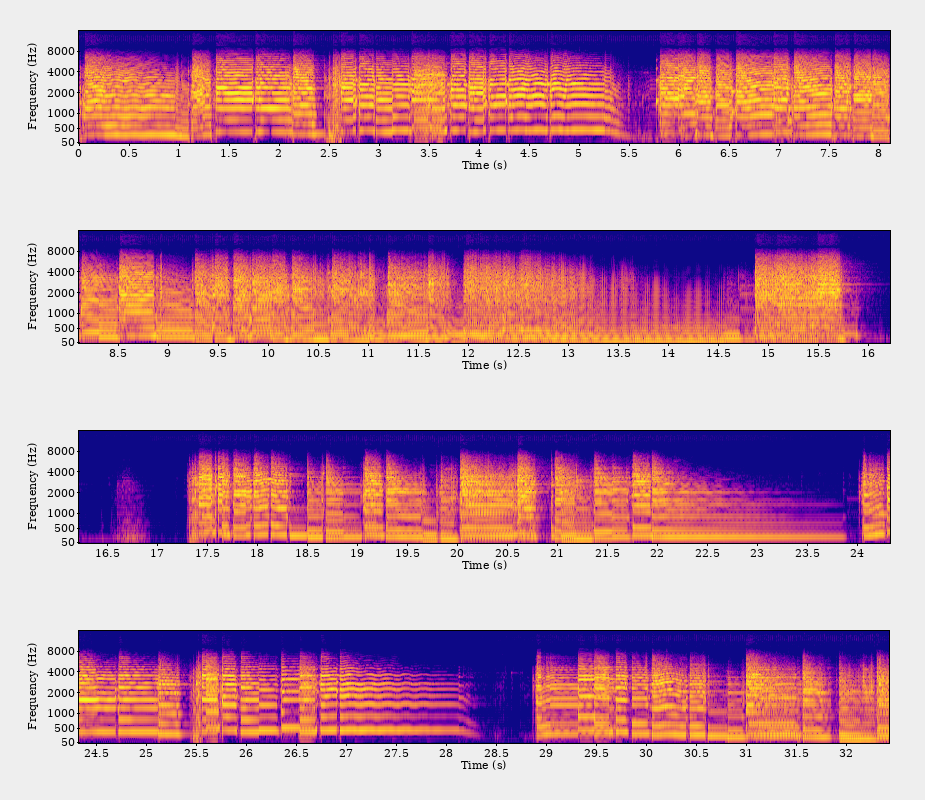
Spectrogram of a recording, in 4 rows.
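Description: Late-1980s Fender Japan Telecaster on its bridge pickup played through a Vox AC4 modded toward a Marshall Class 5 circuit (EL84 Class A, with an extra gain stage), recorded through an analog cab simulator: overdriven riffs and chords, a fat tone with a lot of mids and bass, the bridge pickup sounding almost like a humbucker or P90. Past the middle a chord is held and left to ring, followed by a short break. Near the end the playing stops briefly and resumes on the neck pickup with the amp's faux-Fender setting.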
